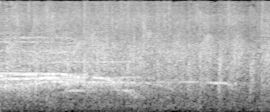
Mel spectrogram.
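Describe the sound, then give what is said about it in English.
Applause from a commencement audience at a women's college: dense, steady clapping from a large crowd that holds level and then eases slightly toward the end. “I recognize that's a cheap applause line when you're giving a commencement at Barnard.”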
